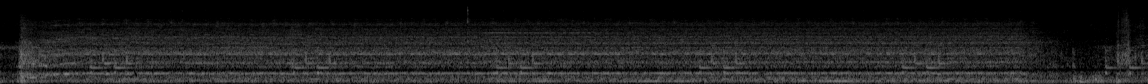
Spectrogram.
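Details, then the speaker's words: 2015 Range Rover Evoque, after variable valve lift replacement: steady starter cranking without firing, compression strokes coming and going unevenly as the new valve lift parts prime, then building; uneven compression while cranking. "all right that's two I heard compression coming but it also left so we'll keep going it's getting there it's getting there that's more like it that's what I want to hear"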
